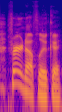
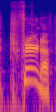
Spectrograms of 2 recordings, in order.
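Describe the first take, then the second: First: Said in the usual way. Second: Conceding high and amused, higher; high laughing concession. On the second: Real, not acted. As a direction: laugh it out, giving in.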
